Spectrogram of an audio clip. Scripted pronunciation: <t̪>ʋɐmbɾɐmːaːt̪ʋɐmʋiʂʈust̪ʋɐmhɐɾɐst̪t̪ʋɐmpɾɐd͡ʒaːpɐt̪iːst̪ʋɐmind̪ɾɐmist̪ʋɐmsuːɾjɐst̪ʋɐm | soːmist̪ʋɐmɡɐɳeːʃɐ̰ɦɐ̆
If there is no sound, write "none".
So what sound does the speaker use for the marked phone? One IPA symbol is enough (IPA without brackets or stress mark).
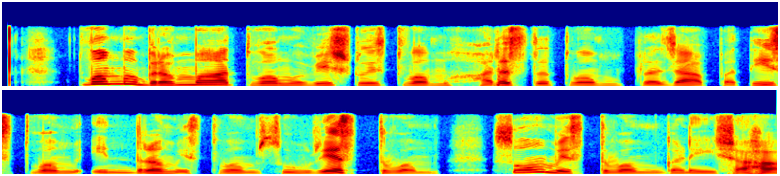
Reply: t̪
